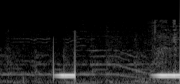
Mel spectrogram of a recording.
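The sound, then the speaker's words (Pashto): A telephone busy signal sounds on a dropped call: a steady tone runs throughout, and two louder tone bursts rise out of it, one brief and one continuing to the end. “نه نه، اړیکې والې داسې مصروفې دي، مشکلات دي پکې لکه چې.”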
